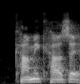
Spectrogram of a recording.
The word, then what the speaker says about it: kamikaze: Kamikaze. – Sam? Harakiri. – Kamikaze. – Kamikaze is correct, or kamikaze, yes.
